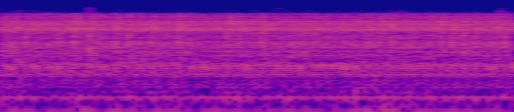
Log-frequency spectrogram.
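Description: Continuous chainsaw roar in a farming game as a felled tree is bucked into roughly seven-meter lengths, a dense, even, close whine holding steady throughout.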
